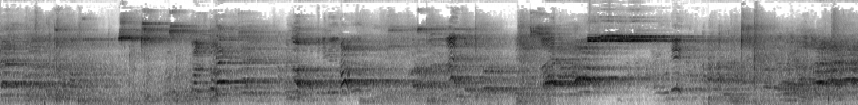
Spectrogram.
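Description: Men shout and talk across a large echoing hall.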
